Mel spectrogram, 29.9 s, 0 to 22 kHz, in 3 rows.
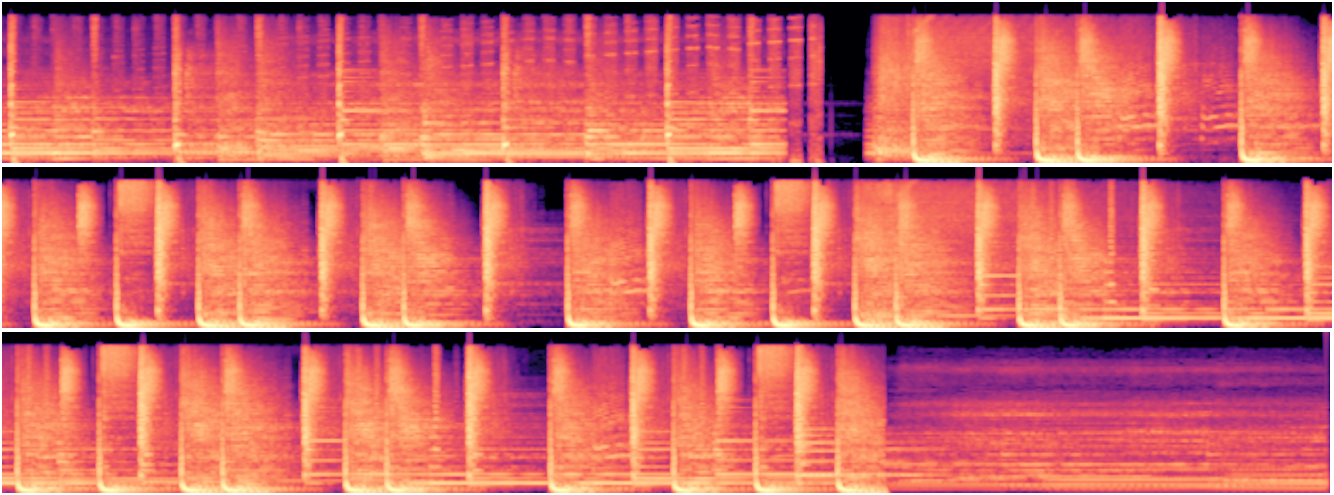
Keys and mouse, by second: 4.5-6.7 drag, 13.0-14.7 drag, 17.6-21.8 drag, 22.2 click, 22.9-24.7 drag.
